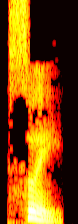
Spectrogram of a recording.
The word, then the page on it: 岁: sui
